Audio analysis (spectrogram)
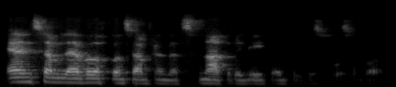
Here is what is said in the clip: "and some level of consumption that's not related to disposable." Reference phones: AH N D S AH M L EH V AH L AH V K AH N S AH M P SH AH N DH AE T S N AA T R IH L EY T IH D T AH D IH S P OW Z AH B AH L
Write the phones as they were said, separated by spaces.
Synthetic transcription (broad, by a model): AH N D S AH M L EH V AH L AH V K AH N S AH M P SH AH N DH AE T S N AA T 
